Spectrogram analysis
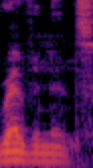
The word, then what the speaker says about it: Revenants: And my bad, by the way, I I said it wrong. They're not called Remnants. They're called Revenants.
